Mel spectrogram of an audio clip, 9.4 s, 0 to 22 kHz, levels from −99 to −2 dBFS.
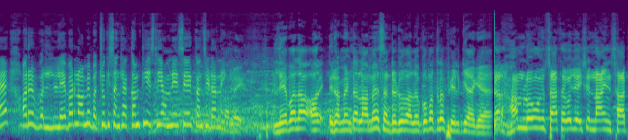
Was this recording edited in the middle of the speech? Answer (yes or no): yes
